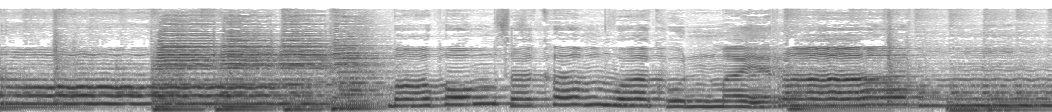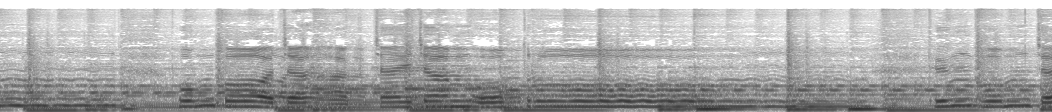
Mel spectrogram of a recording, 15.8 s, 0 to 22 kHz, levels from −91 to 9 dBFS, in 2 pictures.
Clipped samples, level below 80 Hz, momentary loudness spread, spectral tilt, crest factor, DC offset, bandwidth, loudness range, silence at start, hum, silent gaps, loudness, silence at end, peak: under 0.1%; -34 dBFS; 8 LU; -6 dB/octave; 16 dB; under 0.1%; 16 kHz; 4 LU; 0 s; none; none; -18 LUFS; 0 s; -2 dBFS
